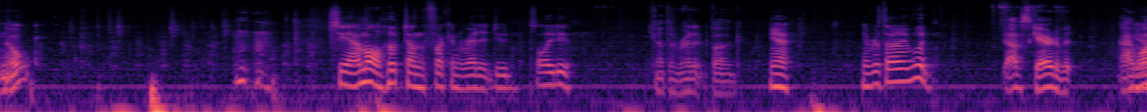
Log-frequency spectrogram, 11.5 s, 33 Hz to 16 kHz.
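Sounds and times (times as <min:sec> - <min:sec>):
speech: 0:00.0 - 0:00.4, 0:02.3 - 0:05.8, 0:06.5 - 0:09.4, 0:10.0 - 0:11.4
heavy breathing against a microphone: 0:00.0 - 0:04.1
faint steady hum: 0:00.0 - 0:11.4.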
